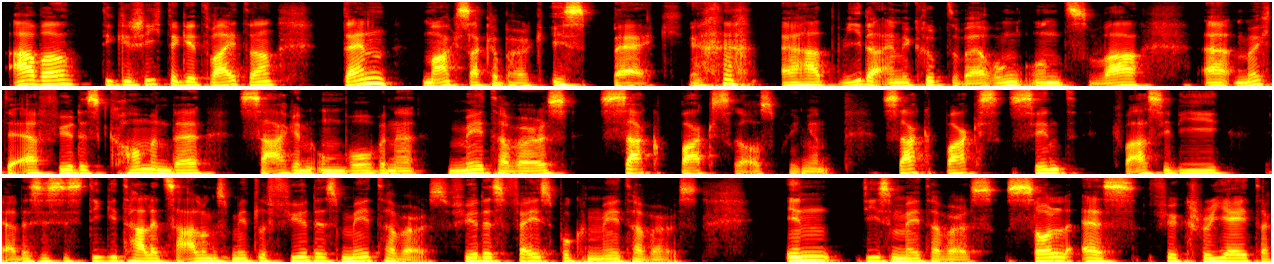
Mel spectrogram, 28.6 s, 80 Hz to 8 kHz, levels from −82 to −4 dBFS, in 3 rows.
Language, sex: German, male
